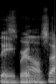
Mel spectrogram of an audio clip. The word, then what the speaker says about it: Abrahams: They have it Abrahams. Am I just saying it wrong? Is it pronounced Abrams? – It's pronounced Abrams.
